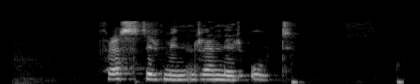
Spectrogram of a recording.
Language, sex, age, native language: Icelandic, male, 9, Icelandic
